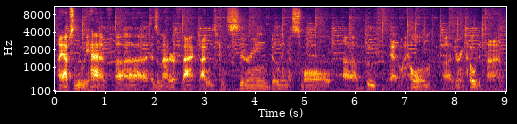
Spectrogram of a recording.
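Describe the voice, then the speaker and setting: A very low-pitched American man talks casually as an interview guest. He is wry and quick to poke fun at himself, and guitar music plays clearly behind him. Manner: self-deprecating, wry. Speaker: interview guest, office voiceover talent.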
